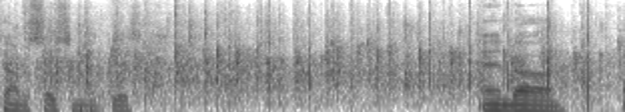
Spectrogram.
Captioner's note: applause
